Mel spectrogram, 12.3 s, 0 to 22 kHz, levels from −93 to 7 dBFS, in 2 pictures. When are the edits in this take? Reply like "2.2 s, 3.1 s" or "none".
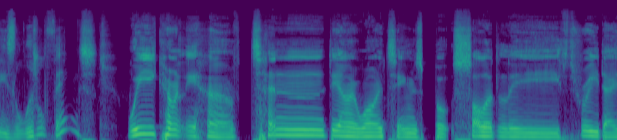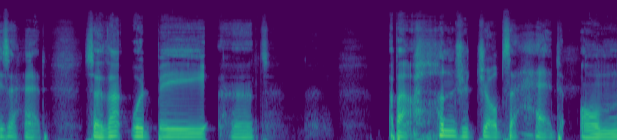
none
